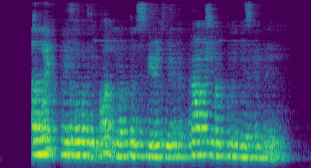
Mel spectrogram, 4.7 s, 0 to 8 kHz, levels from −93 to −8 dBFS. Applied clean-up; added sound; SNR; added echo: neural mask model DeepFilterNet 3.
